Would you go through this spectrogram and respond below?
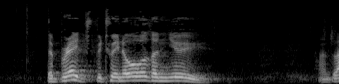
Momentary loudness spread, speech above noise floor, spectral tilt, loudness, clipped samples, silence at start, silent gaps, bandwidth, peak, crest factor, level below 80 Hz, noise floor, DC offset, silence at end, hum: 17 LU; 38 dB; -5.5 dB/octave; -24 LUFS; under 0.1%; 0.5 s; none; 14.5 kHz; -10 dBFS; 18 dB; -68 dBFS; -62 dBFS; under 0.1%; 0 s; none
